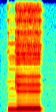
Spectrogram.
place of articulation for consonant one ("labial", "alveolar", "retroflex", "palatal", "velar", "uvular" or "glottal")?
palatal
